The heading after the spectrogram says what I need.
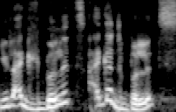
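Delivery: attempted Russian accent. Quoting a gun seller from the film in an attempted Russian accent. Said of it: "always seems to go back to Austrian".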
